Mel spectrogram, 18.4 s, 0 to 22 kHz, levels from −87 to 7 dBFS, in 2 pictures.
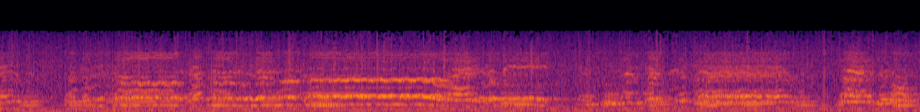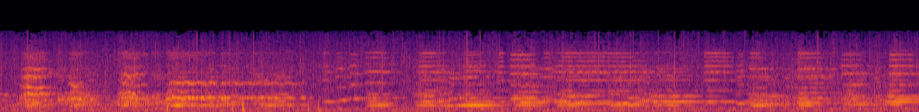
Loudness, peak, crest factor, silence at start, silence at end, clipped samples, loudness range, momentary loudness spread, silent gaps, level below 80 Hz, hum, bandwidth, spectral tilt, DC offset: -26 LUFS; -8 dBFS; 16 dB; 0 s; 0 s; under 0.1%; 4 LU; 9 LU; none; -44 dBFS; none; 7.2 kHz; -4 dB/octave; under 0.1%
